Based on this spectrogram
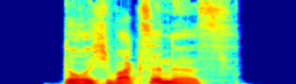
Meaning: strong/mixed nominative/accusative neuter singular of durchwachsen
- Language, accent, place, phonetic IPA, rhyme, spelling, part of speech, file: German, Germany, Berlin, [dʊʁçˈvaksənəs], -aksənəs, durchwachsenes, adjective, De-durchwachsenes.ogg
